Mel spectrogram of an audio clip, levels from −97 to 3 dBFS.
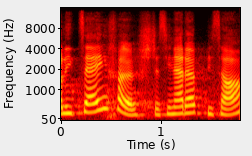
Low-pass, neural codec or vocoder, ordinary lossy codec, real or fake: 14.4 kHz; autoencoder, 48 kHz, 32 numbers a frame, DAC-VAE, trained on Japanese speech; none; fake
